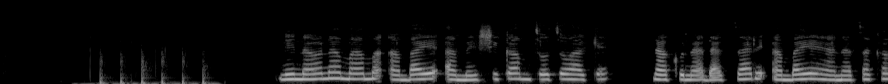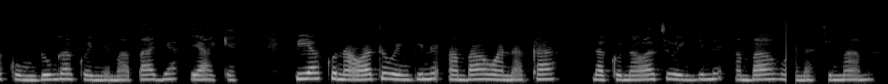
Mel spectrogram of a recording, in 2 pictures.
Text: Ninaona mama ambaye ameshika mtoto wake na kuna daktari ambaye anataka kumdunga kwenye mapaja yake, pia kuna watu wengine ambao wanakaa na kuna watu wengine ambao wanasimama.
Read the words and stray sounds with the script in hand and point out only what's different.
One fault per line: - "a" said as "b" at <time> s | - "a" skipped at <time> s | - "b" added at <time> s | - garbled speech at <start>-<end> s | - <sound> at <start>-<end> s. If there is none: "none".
- thud at 0.7-2.3 s
- dropout at 16.7-16.8 s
